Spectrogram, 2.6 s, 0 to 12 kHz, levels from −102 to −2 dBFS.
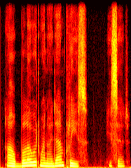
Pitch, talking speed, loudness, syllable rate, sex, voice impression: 185 Hz, 205 wpm, -16 LUFS, 4.8 syllables/s, female, feminine, slightly adult-like, soft, slightly cute, calm, sweet, kind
